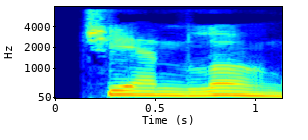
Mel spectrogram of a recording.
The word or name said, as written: chien lung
